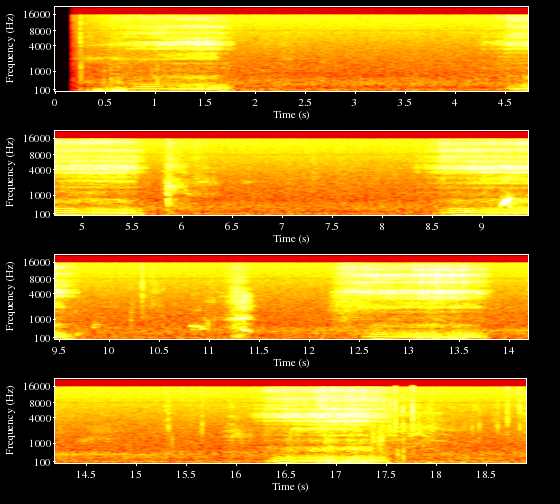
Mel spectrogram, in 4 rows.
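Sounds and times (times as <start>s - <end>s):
man snoring: 0.7s - 1.8s, 4.4s - 5.7s, 8.5s - 9.6s, 12.4s - 13.8s, 16.2s - 17.5s.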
